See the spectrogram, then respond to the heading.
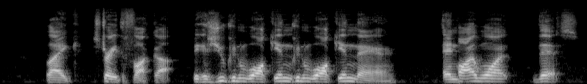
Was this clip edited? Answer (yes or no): yes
